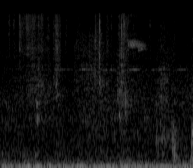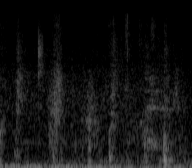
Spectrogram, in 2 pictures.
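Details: A tiger, angry after a rude awakening, gives a deep, rumbling growl, steady and low under scattered clicks and rustles.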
